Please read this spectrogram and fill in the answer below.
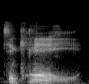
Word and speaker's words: Takei: Remember, it's Takei, like to pay.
